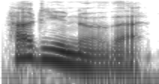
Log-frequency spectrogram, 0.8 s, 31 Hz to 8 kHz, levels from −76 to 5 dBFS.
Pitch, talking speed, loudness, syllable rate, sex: 125 Hz, 375 wpm, -15 LUFS, 6.7 syllables/s, male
